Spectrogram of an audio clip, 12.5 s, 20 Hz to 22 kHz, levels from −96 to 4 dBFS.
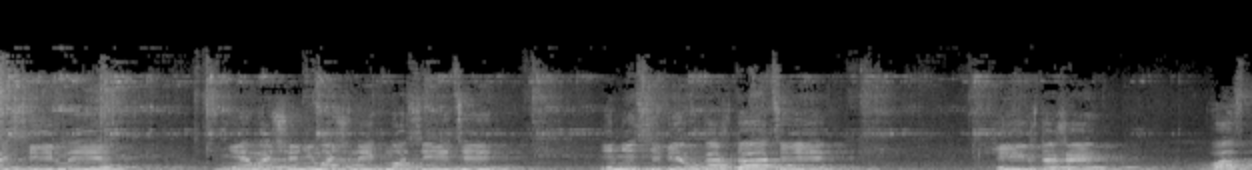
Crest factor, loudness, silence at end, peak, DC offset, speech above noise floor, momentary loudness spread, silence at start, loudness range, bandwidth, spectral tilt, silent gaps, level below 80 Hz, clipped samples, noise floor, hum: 16 dB; -26 LUFS; 0 s; -10 dBFS; under 0.1%; 24 dB; 17 LU; 0 s; 4 LU; 15.5 kHz; -4 dB/octave; none; -60 dBFS; under 0.1%; -48 dBFS; none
